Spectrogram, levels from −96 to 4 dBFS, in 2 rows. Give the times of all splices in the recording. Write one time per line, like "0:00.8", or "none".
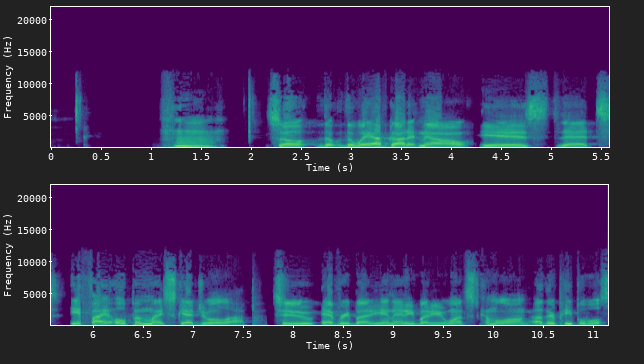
0:04.2
0:05.7
0:07.7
